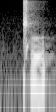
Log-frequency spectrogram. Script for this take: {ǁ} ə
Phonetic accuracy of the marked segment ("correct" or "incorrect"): correct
